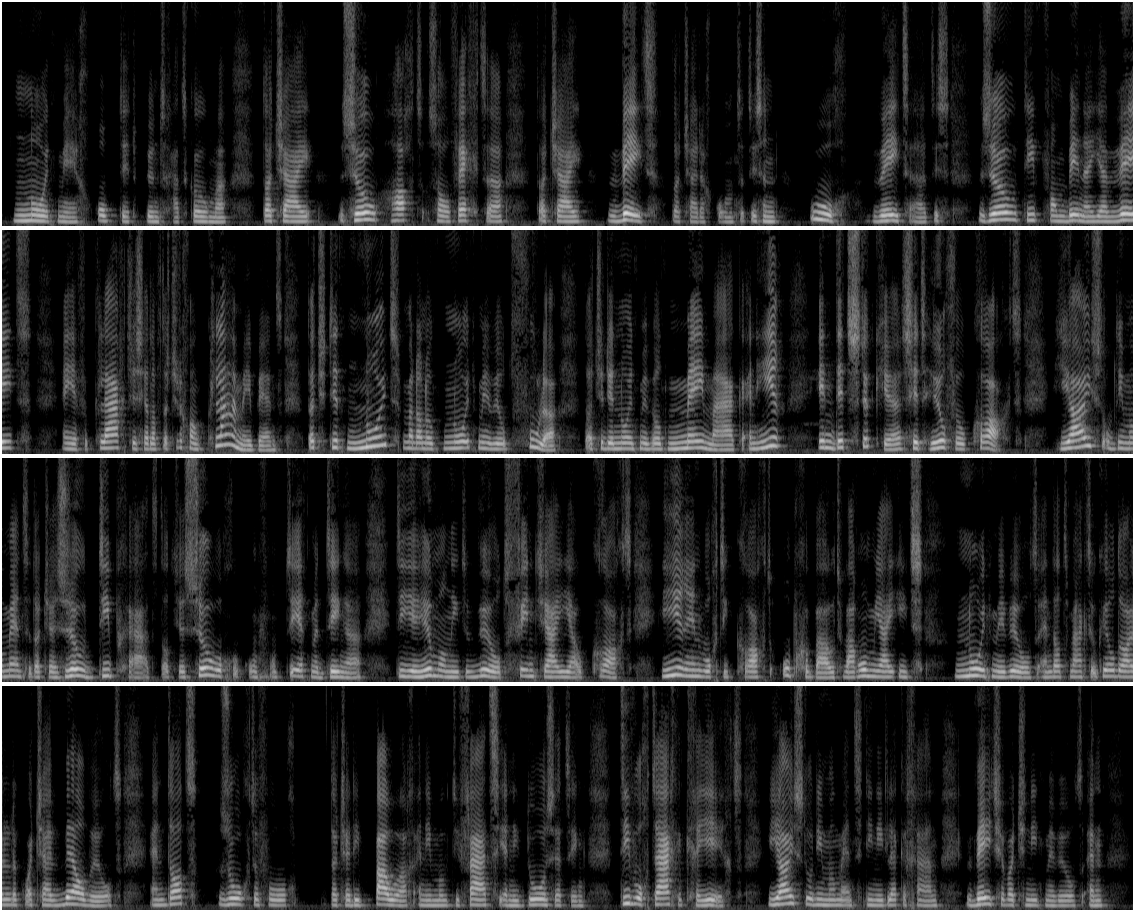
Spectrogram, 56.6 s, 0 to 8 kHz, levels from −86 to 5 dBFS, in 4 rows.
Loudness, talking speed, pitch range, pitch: -27 LUFS, 160 wpm, 180-215 Hz, 195 Hz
